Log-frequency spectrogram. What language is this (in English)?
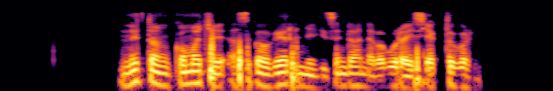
Kalenjin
